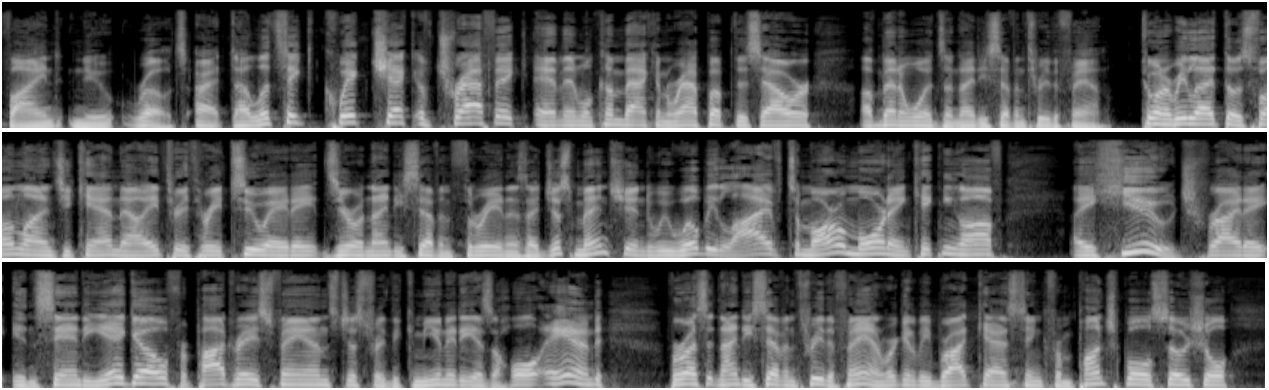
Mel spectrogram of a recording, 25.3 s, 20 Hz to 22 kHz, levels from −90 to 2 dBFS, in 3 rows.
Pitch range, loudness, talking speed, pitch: 125-160 Hz, -20 LUFS, 205 wpm, 140 Hz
